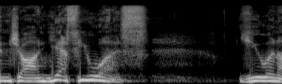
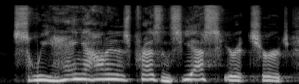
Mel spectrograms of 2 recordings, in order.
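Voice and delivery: usual speaking voice

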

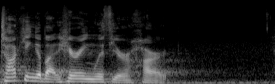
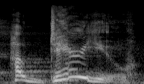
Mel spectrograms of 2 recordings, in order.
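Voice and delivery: slow, offended how dare you; indignant retort; 4 semitones higher, much slower than usual. Acted. Sinful heart of man rebuking God, slow indignant. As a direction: bristle like a proud sinner. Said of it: "sinful heart of man says".

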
